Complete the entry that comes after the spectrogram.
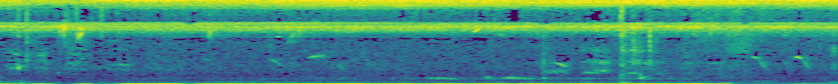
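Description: Faint scattered bird chirps over a low rumble that stops about five and a half seconds in.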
